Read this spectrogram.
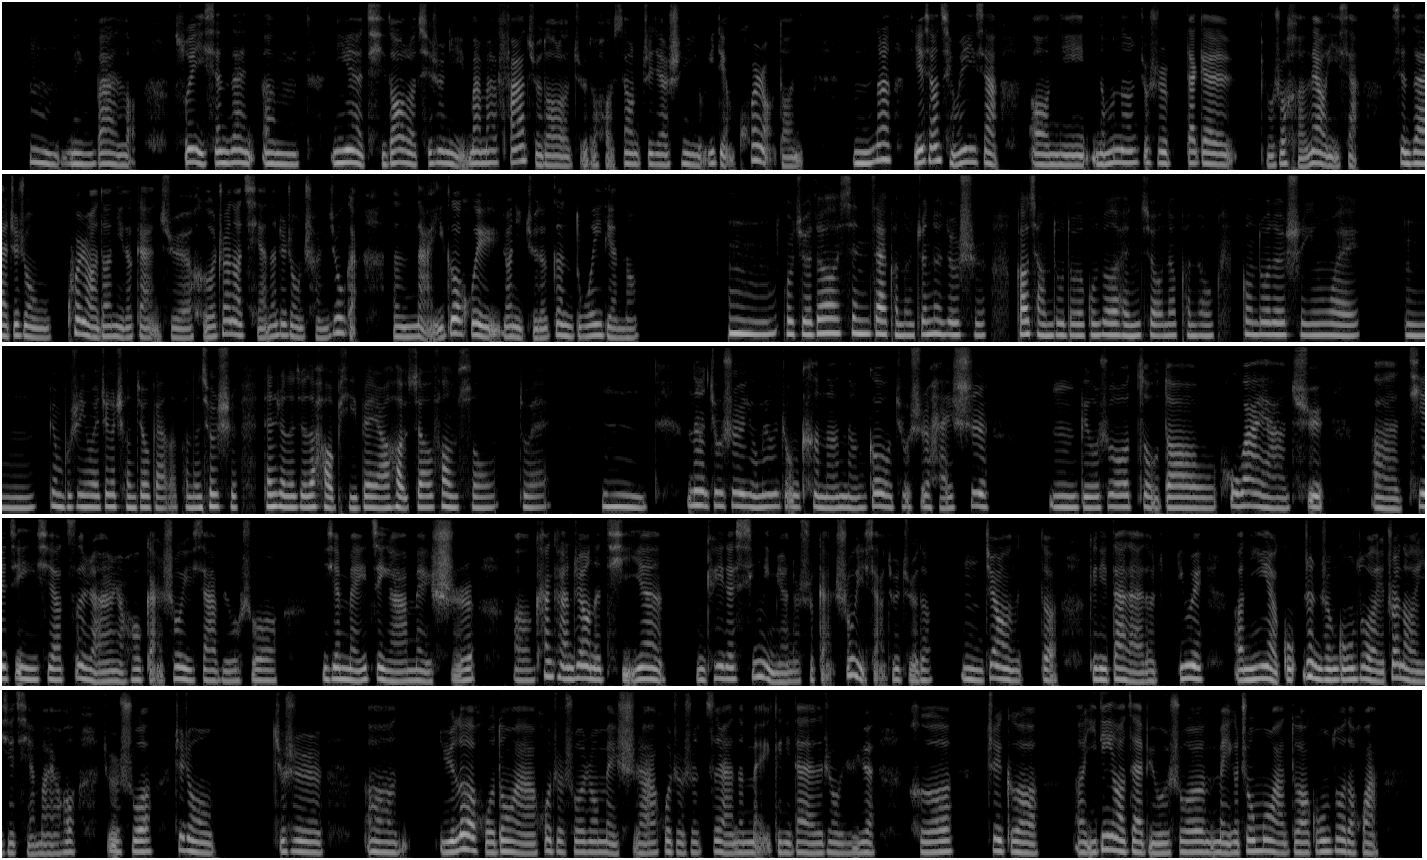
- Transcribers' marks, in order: other background noise; laughing while speaking: "就是"
- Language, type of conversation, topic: Chinese, advice, 如何在忙碌中找回放鬆時間？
